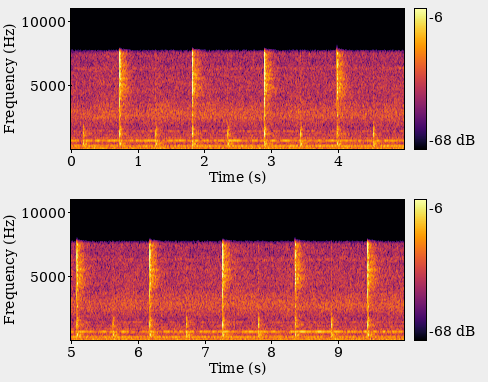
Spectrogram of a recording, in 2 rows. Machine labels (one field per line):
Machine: valve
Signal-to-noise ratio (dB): 6 dB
